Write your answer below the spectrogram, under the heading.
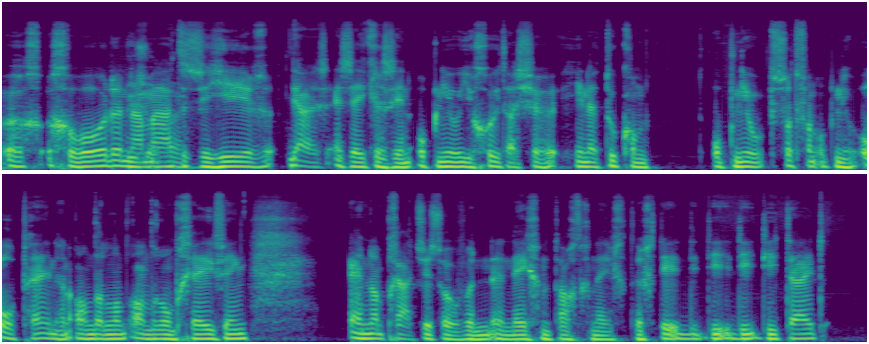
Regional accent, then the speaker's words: North Brabant, Netherlands; Ik ben tot 2002 opgegroeid in Brabant. Het katholieke zuiden.

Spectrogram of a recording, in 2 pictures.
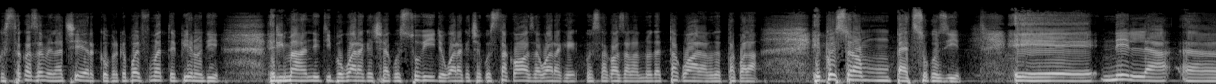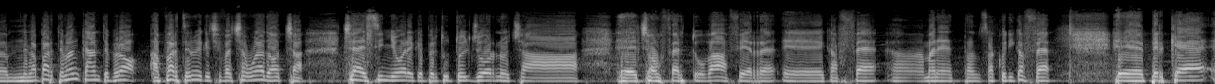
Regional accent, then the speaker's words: Cinisello Balsamo, Lombardy, Italy; io sono di Cinisello Balsamo, e a Cinisello Balsamo sono nata in via Martiri Palestinesi

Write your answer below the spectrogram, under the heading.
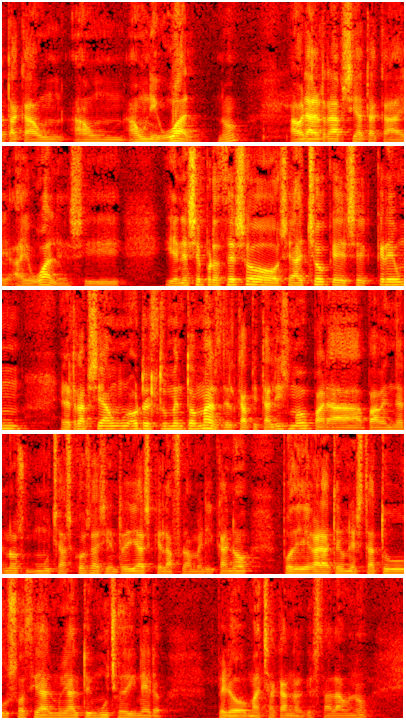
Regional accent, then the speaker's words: Barakaldo, Basque Country, Spain; Él se fue y ya los demás componentes somos todos de Baracaldo.

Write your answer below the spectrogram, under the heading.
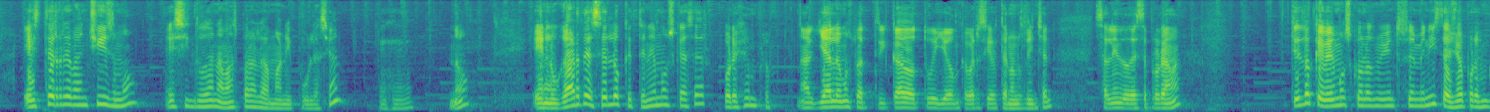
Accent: Tlalnepantla, State of Mexico, Mexico; prevalezca más tu derecho sobre el mío que claro soy de Tlalnepantla.

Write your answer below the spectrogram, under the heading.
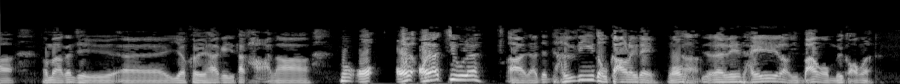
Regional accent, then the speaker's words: Hong Kong; 珠江珠海啊、東莞啊、廣州啊呢啲，我哋香港人都 OK 嘅。

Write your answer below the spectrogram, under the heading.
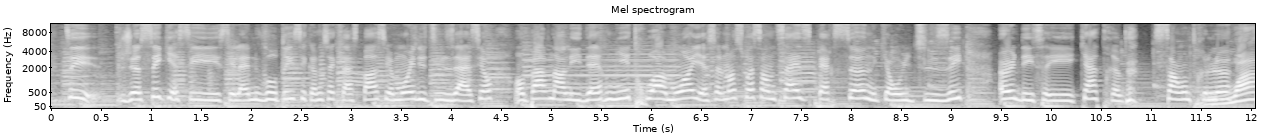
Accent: Trois-Rivières, Quebec, Canada; Un petit peu plus près de chez nous, à Trois-Rivières

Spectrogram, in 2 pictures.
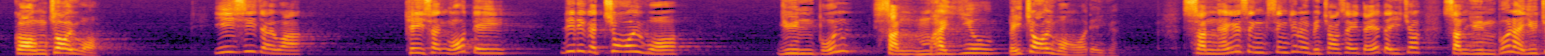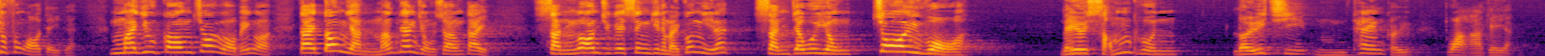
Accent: China; 有些好像我们中国人讲吹吉避凶的意思

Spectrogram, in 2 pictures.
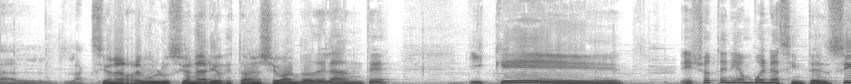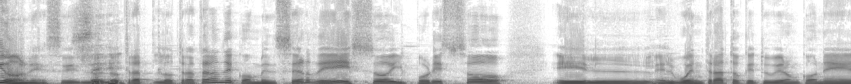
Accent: Argentina; como argentino, yo lo acepto como tal.

